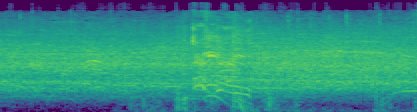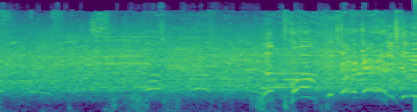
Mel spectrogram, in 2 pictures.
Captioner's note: applause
